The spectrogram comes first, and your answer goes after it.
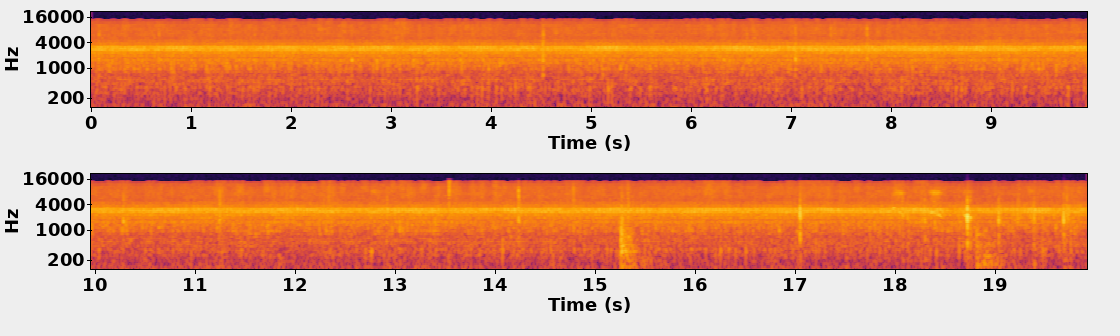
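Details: A dense frog chorus gathered at a pond newly filled by a flowing waterfall calls loudly and happily: many high voices merging into one steady, continuous trilling wall of sound.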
